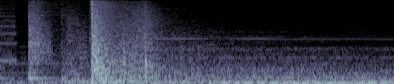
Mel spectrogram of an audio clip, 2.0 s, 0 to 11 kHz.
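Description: A single .308 caliber rifle shot fires with a sharp, loud crack, then a reverberating rumble fades over the next second and a half.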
